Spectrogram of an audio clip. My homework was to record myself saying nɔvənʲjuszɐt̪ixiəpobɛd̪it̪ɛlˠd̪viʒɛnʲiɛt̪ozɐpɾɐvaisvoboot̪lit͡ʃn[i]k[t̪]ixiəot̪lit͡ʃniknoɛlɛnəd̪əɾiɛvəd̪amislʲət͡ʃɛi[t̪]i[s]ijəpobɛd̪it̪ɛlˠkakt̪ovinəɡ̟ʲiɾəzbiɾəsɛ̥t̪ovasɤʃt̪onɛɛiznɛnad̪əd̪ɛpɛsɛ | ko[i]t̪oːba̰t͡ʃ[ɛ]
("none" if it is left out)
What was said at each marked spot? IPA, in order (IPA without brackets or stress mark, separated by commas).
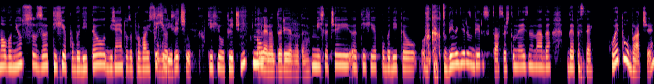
i, t̪, t̪, x, ɛ, ɛ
